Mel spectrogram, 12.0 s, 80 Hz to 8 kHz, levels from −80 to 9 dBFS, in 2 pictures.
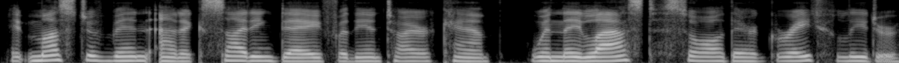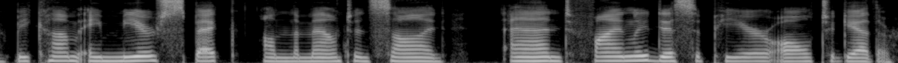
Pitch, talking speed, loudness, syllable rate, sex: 185 Hz, 150 wpm, -18 LUFS, 4.2 syllables/s, female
